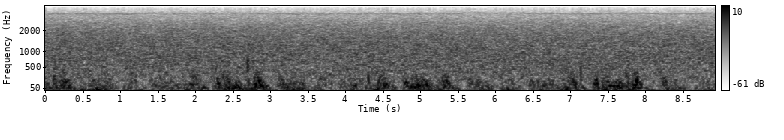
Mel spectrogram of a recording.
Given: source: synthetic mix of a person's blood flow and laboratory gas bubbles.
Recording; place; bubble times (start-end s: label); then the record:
Doppler ultrasound of blood flow; precordium
4.26-4.55 s: bubbles
7.11-7.18 s: bubbles
From the record:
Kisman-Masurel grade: 122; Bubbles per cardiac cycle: 1 to 2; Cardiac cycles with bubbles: 10 to 50%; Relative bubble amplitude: moderate (0.250 to 0.450); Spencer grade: 2 (many but less than half of the cardiac periods contain bubble signals, singularly or in groups); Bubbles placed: anywhere in the cardiac cycle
